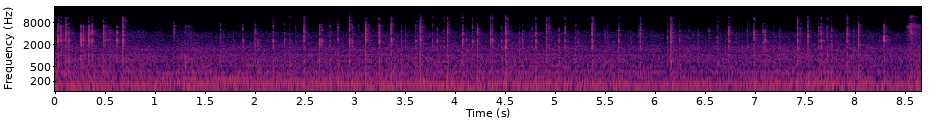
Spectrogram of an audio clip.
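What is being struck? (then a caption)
Cardboard snack tube with plastic lid. A tall, hollow cardboard Pringles tube with a plastic lid is held upright and tapped along its side with long painted fingernails. The result is a quick, uneven run of sharp, bright clicks with almost no ring, centered around 2.7 kHz, over a quiet, steady low hum.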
